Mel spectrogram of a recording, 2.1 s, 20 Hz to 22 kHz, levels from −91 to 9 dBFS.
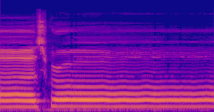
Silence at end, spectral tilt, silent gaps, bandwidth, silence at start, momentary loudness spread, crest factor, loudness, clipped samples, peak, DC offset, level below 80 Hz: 0 s; -3 dB/octave; none; 13.5 kHz; 0 s; 5 LU; 10 dB; -26 LUFS; under 0.1%; -14 dBFS; under 0.1%; -68 dBFS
